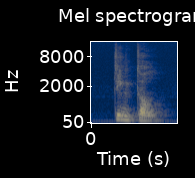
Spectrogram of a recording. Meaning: 1. a group of ten 2. a multiple of ten which is less than a hundred
- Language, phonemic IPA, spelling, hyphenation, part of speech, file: Dutch, /ˈtintɑl/, tiental, tien‧tal, noun, Nl-tiental.ogg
